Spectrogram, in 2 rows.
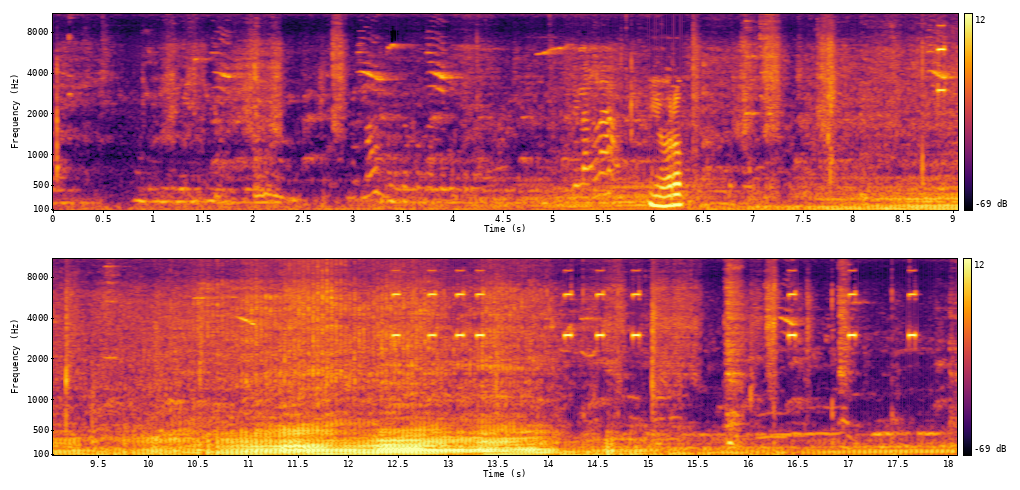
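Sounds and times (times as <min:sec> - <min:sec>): low engine rumble: 0:05.6 - 0:18.0
short high beeps: 0:12.4 - 0:13.4.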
